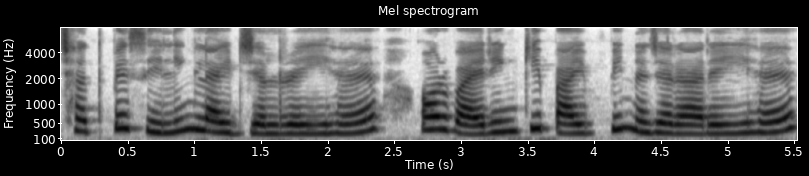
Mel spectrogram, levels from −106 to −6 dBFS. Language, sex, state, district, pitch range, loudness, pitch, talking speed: Hindi, female, Jharkhand, Ranchi, 240-330 Hz, -15 LUFS, 270 Hz, 175 wpm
